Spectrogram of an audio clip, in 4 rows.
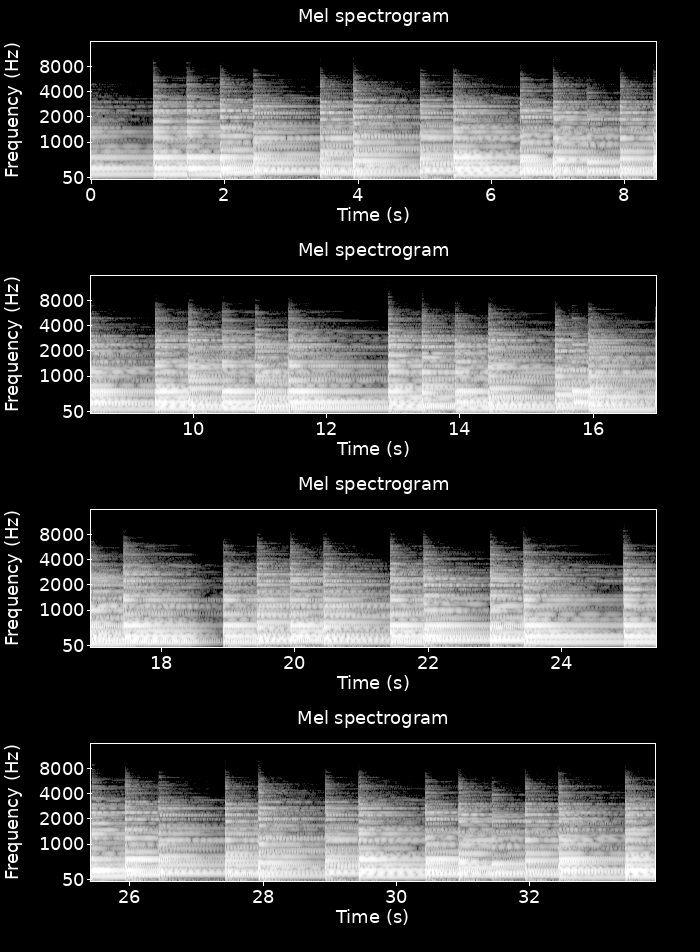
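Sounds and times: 
piano version of a song: 0.0 - 33.8.

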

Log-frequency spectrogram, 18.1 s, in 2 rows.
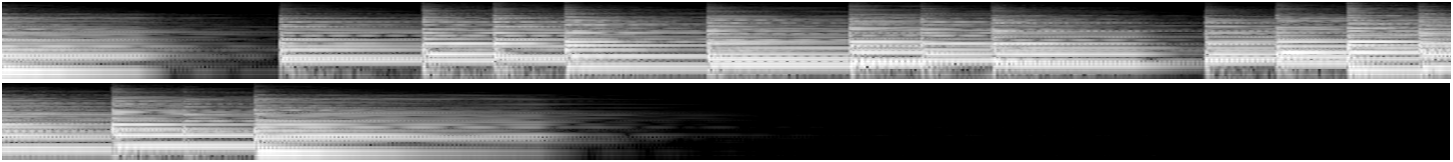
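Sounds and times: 
hymn played on piano: 0.0 - 1.2, 1.8 - 12.6.

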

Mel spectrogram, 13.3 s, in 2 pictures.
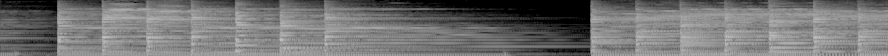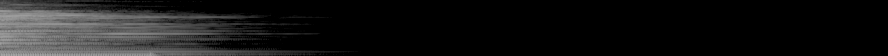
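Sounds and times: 
bass guitar: 0.0 - 8.0
banjo: 0.0 - 8.2
sitar: 0.0 - 8.8.

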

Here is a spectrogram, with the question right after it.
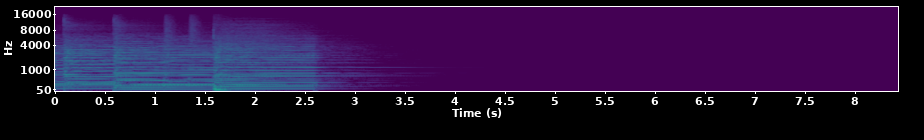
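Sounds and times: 
rock music: 0.0 - 3.5.

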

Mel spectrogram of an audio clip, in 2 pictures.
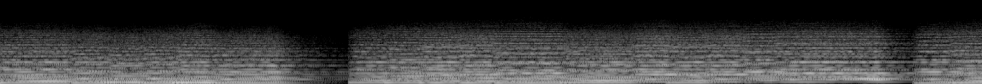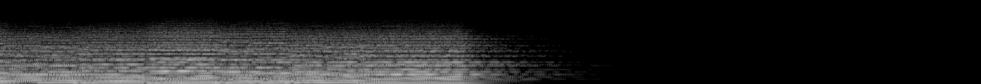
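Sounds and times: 
string orchestra: 0.0 - 15.4.

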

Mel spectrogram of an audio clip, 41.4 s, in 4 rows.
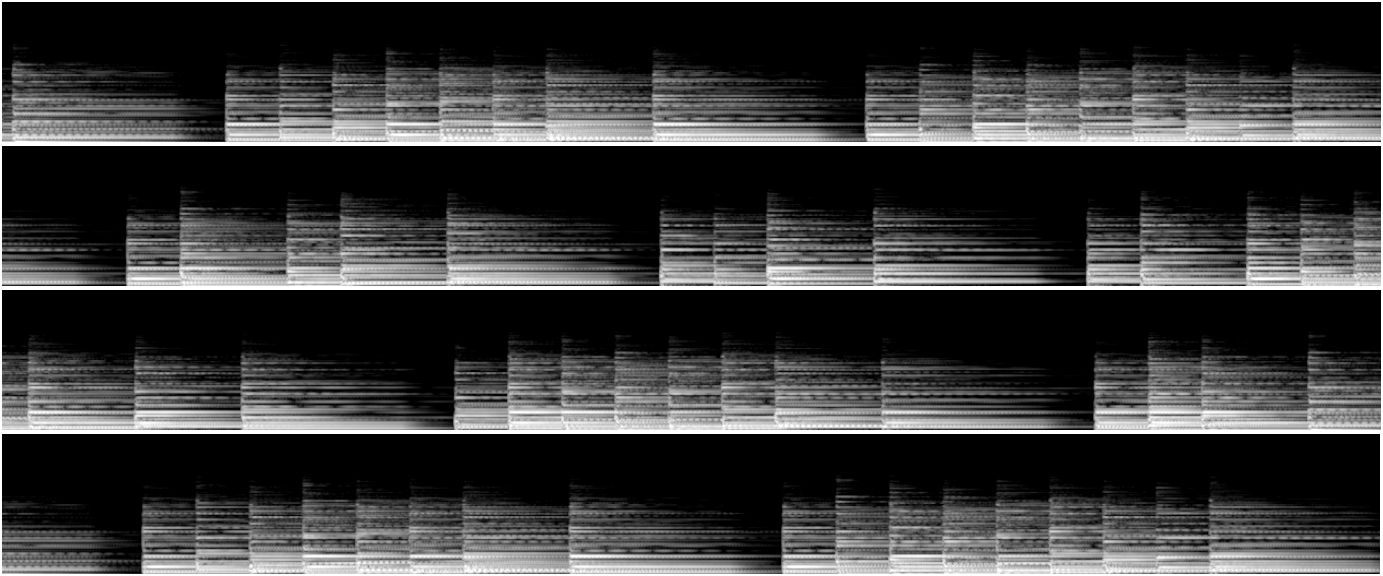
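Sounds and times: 
piano version of a hymn: 0.0 - 41.3.

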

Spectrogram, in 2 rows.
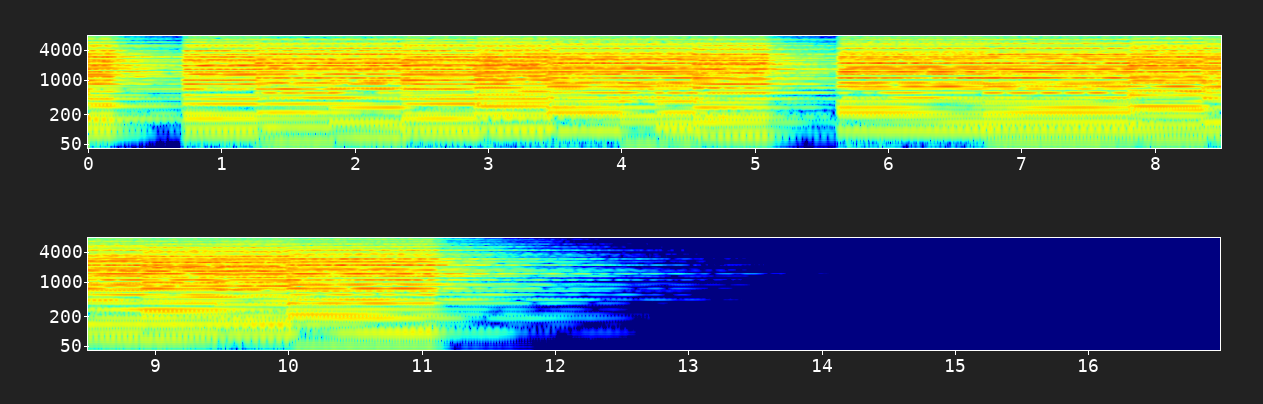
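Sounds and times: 
organ: 0.0 - 12.3.

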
